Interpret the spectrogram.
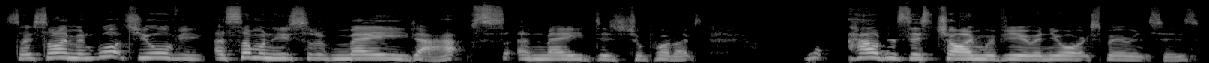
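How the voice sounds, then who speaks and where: A woman with a mid-pitched voice hosting a panel discussion. She reacts conversationally and passes questions to her guests. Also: normal speed, a bit bright. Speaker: podcast host. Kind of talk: podcast discussion.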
